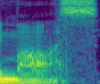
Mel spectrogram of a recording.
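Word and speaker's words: Motss: And they find this guy, Stanley Moss. It's spelled Motts, but they pronounce it as Moss. The T is silent, apparently. But Stanley Moss.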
